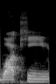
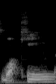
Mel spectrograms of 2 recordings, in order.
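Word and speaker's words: Joachim: because one we're following joakim i think is what how you say is it's spelled like walking phoenix but it's joaquim i think it's how you say i think that's right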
